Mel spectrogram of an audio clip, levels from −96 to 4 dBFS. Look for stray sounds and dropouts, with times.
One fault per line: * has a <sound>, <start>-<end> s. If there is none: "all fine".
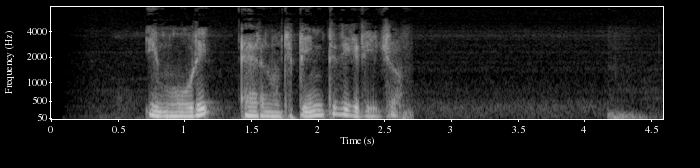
all fine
